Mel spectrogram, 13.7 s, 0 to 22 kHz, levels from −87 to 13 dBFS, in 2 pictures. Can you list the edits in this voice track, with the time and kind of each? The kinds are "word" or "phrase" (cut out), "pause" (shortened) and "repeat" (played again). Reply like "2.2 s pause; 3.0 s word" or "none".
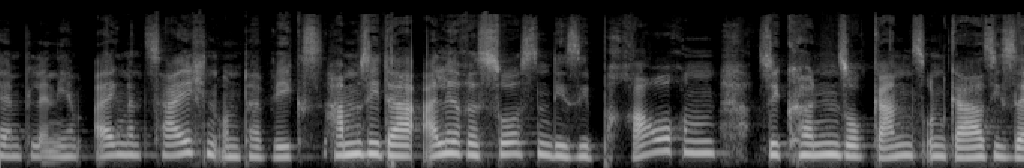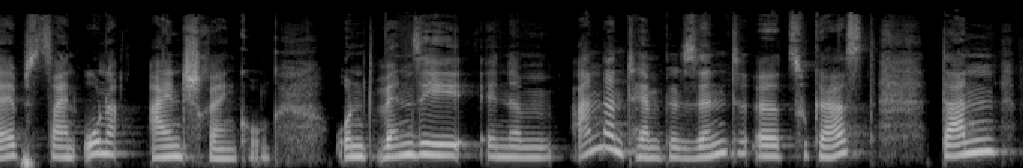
2.1 s phrase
